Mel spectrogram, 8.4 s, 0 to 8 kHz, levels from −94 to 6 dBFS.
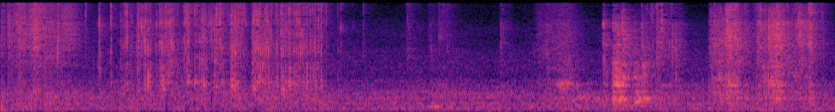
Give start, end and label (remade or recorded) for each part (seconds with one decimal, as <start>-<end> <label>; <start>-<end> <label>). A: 0.0-8.4 recorded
